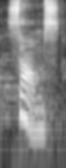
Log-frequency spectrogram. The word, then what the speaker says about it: psalm: Next word we have is sams spelled as p s a l m and then we pronounce is sam s a l m sam and the sentence that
